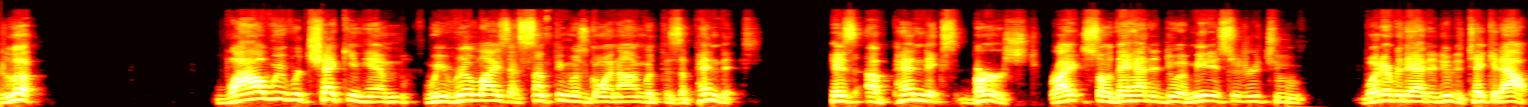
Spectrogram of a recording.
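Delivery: ordinary talk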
